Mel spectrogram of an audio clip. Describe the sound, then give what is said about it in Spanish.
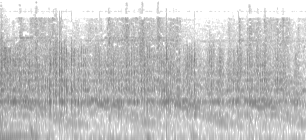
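Coins pour steadily out of a casino slot machine, a dense, continuous metallic clatter and jingle that runs loud and unbroken for a few seconds with no voices. “No será ni el de la ruleta, ni será el de las máquinas tragaperras”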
